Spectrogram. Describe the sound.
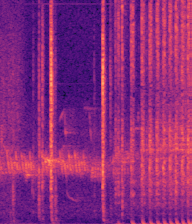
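A moped engine, the kind used for riding to a rural high school, starts with a few sharp clicks, then settles into loud, rapid, regular chugging pulses.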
